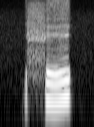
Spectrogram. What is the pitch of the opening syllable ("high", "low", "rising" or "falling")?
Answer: rising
